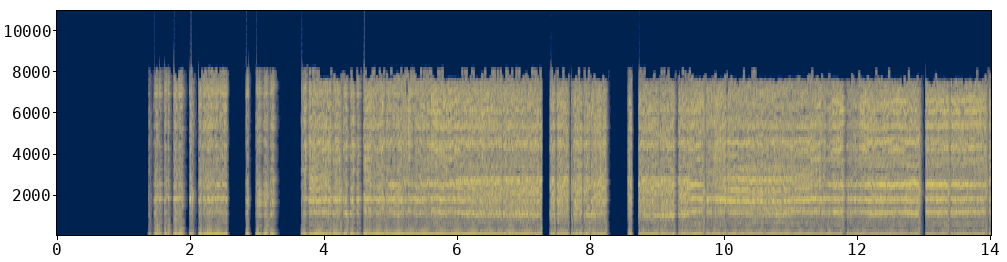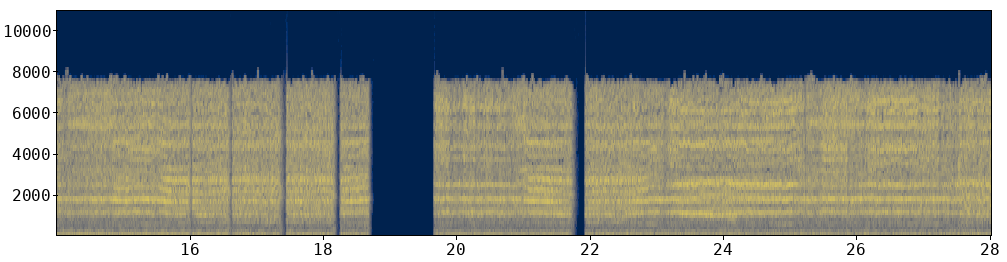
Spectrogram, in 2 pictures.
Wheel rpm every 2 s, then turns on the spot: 80, 160, 150, 160, 160, 160, 160, 160, 160, 160, 160, 160, 160, 160.
none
